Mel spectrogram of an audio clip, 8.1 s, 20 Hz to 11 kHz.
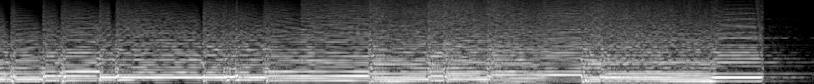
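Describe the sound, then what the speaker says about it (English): A gritty, distorted synth from the Soundpaint 1974 Jagra instrument plays a loud chordal phrase with shifting notes, buzzing and saturated, before cutting off abruptly near the end. "You can change you can change the different type of distortion that you have"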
